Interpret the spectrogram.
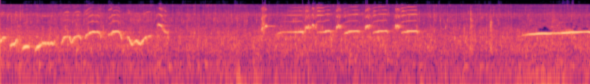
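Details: White-rumped shama singing, offered as a lure to push another shama to sing: varied wavering whistles, a burst of short stuttered notes, and a final long drawn, slightly falling whistle.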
